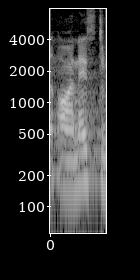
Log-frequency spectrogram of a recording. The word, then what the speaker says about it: honest: Remember, we say an honest man because honest begins with a vowel sound O as in orange. So we put an before honest. The letter H is silent in the word honest.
